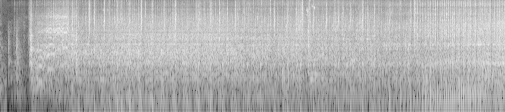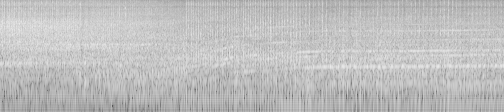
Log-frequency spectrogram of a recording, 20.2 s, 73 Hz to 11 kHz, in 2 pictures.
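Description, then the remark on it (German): A MAN 4P2 tractor's diesel engine cranks with rapid knocking, catches, and settles into a loud, steady run whose pitch rises slightly as it revs up, with no talking. “Ja, dann wollen wir uns jetzt erstmal die Videos anhören, wie der Trecker klingt.”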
